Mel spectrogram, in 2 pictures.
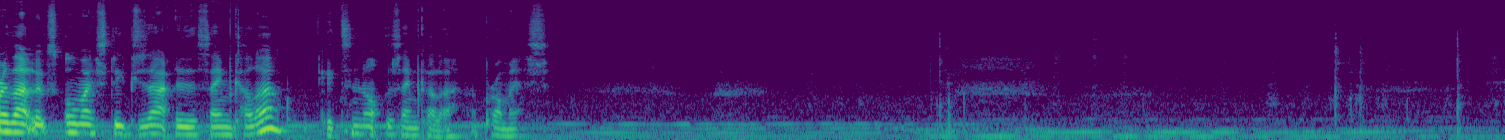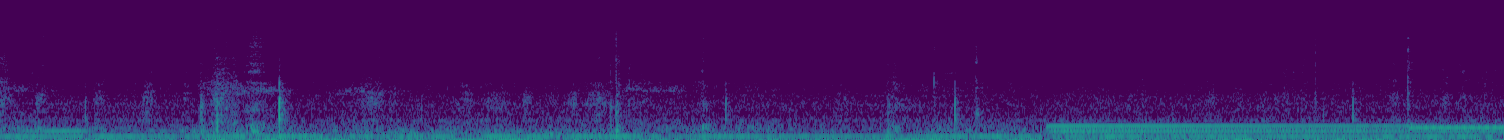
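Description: A marker squeaks and scratches softly on paper.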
